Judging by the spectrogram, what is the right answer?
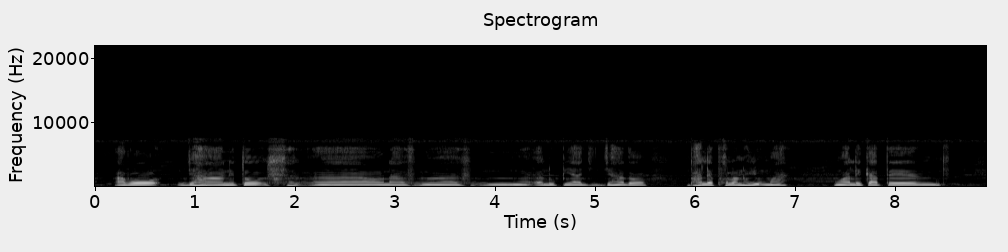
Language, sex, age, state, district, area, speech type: Santali, male, 45-60, West Bengal, Bankura, rural, spontaneous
